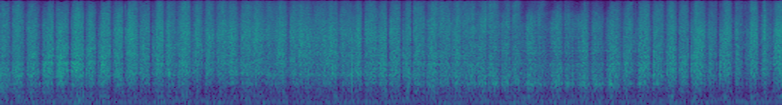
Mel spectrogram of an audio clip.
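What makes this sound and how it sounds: A stiff-bristle brush with a wooden handle scrubs the soap-foamed leather upper and heel of a single white leather Miu Miu low-top sneaker, its hollow body held by a gloved hand. Rapid, fairly steady back-and-forth strokes, about three to four per second, make a continuous bright, bristly scratching hiss with a wet, foamy edge.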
